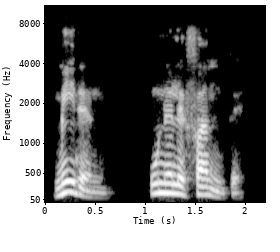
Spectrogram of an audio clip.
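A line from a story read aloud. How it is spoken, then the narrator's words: Young child exclaiming. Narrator (Spanish): un niño de 4 o 5 años exclama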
